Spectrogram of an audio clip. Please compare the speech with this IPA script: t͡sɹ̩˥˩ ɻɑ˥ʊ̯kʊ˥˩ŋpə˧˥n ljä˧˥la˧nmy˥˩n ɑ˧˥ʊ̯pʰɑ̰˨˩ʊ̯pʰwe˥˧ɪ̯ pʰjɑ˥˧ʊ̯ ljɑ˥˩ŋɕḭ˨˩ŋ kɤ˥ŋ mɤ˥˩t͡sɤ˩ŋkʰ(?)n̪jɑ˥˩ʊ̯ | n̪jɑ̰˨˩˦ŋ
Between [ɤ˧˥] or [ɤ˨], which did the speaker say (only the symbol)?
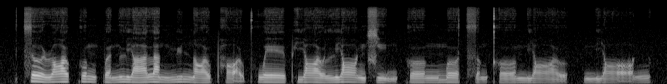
ɤ˧˥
